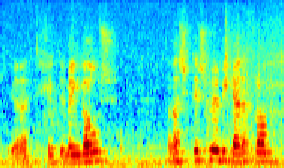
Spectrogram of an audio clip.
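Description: A man with a Liverpool accent talks at a high pitch and a moderate pace. His intonation is fairly even, with noticeable background noise. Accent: Scouse. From Liverpool, England. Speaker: stadium tour guide. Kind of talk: guided tour talk to a group.

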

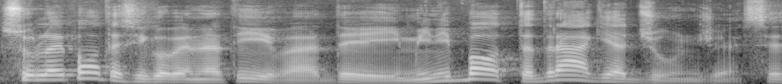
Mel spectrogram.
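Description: A man's dark, mellow, fairly low voice with very wide pitch swings at a moderate pace. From Italy. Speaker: news presenter. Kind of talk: news reading. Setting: studio. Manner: formal, brisk and even-paced, neutral broadcast delivery; clear, measured, with little emotional colouring. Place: studio. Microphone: lapel.

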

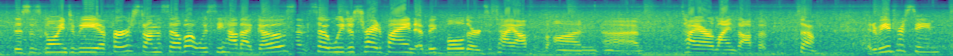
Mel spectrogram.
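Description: A woman's raised, projected voice at a fairly quick pace with ordinary pitch variation, dry with no echo, music in the background. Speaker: sailing vlogger. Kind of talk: casual vlog chat explaining a procedure. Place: boat. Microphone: phone near.

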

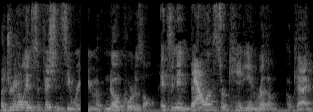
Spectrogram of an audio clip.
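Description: The pace of this man's speech is fairly quick. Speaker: nutrition educator. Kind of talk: lecture. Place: empty room. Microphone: camera far.

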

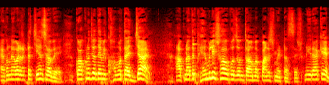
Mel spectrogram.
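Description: Ordinary pitch variation in a man's high voice. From Bangladesh, Satkhira district; Bangladesh. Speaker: self-styled religious preacher. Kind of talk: monologue video sermon. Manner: loud; agitated. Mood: stern, threatening. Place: home room. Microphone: phone near.

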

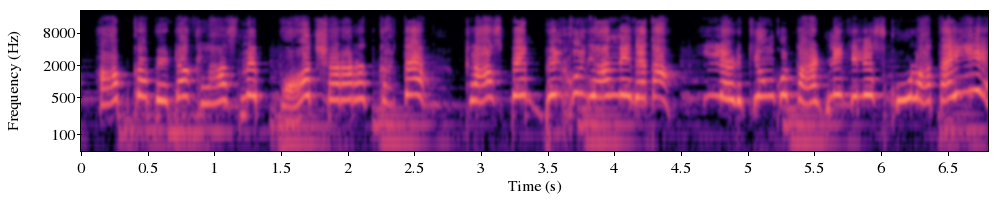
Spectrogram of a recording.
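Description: Using a cartoonish character voice, a woman speaks at an extremely high pitch and a fairly quick pace with fairly even intonation. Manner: snappy, dismissive, scolding.

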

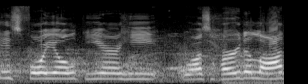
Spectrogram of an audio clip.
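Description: A woman's high-pitched voice at a moderate pace, with noticeable background noise. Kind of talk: interview answer. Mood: happy, a bit shy, laughing. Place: hall. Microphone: lapel.

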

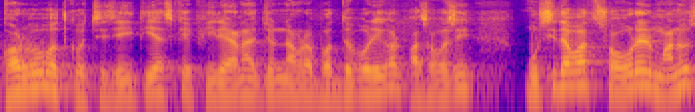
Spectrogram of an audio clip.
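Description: With an ordinary speaking voice at medium pitch, a man talks with ordinary pitch variation in a very clean recording with a silent background. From Murshidabad, West Bengal, India. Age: 50s. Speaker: municipal chairman. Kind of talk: press interview.

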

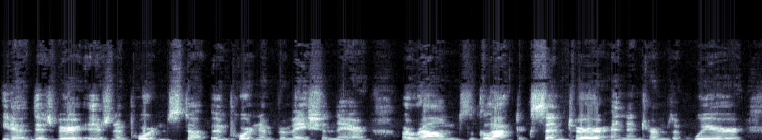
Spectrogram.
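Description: In an American accent, a man speaks at a moderate pace with fairly even intonation and hardly any pauses against a quiet background. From US South (southern Alabama). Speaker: folk magic teacher. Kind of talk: lecture. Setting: home recording. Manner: halting.

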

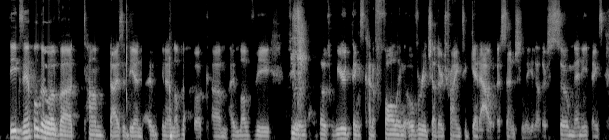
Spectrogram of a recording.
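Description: A man with an American accent, fairly low in pitch, at a moderate pace, with ordinary pitch variation, big swings in loudness, and light background noise. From US Midwest, Ohio. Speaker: author and teacher; teacher. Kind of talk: panel discussion. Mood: thoughtful, friendly. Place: home room. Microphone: video call.

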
